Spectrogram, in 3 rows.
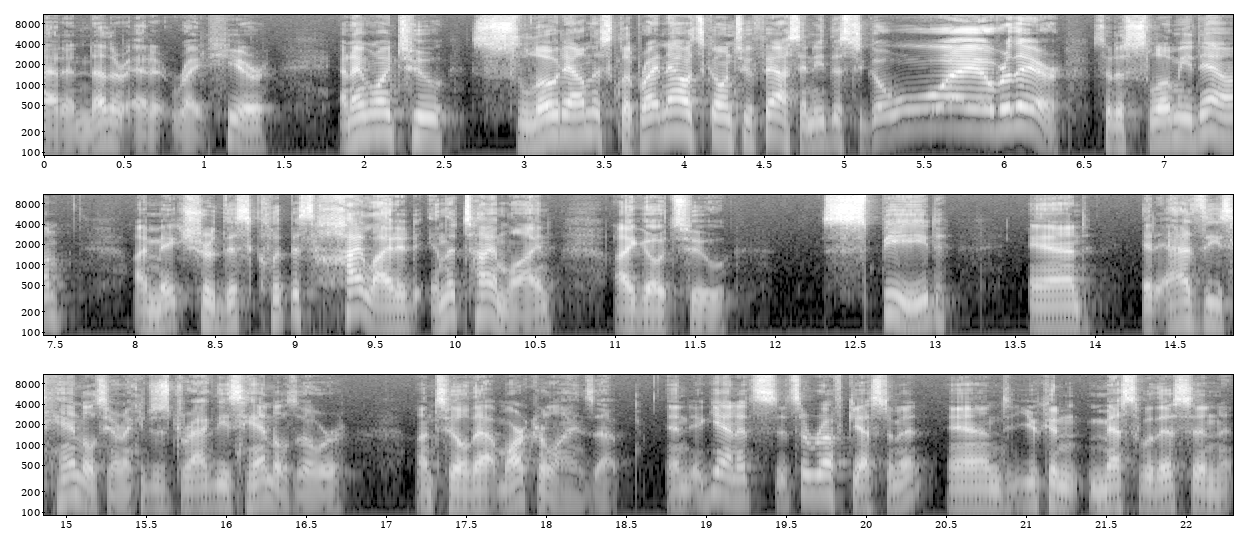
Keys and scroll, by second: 0.6 super+b.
